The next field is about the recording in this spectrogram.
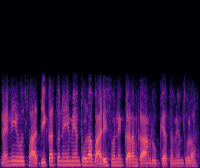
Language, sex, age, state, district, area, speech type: Hindi, male, 18-30, Madhya Pradesh, Betul, urban, conversation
